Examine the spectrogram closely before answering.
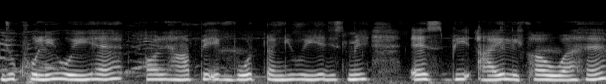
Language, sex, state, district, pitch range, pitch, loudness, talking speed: Hindi, female, Uttar Pradesh, Etah, 215-235 Hz, 225 Hz, -13 LUFS, 170 wpm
